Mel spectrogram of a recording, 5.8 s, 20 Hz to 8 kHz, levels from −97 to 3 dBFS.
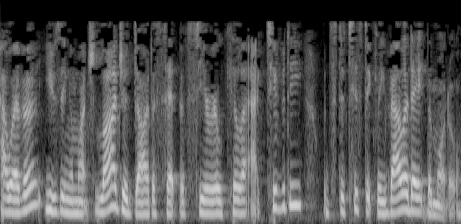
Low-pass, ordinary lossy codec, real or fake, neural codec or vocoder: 7.2 kHz; MP3, 24 kbps; real; none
